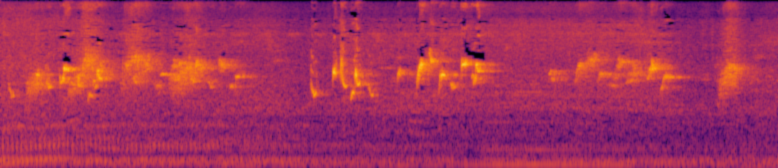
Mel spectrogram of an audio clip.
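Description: Red-whiskered bulbul song in short, bright, warbled phrases, half a dozen bursts in quick succession, over a steady low hum.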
